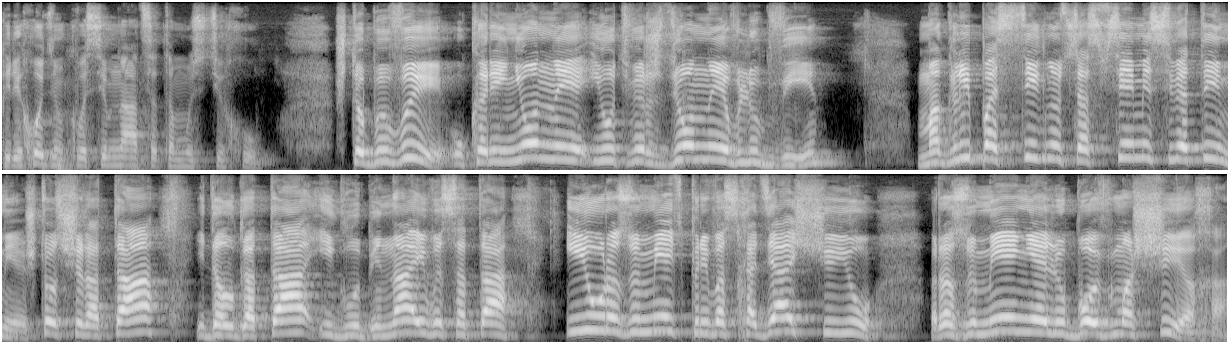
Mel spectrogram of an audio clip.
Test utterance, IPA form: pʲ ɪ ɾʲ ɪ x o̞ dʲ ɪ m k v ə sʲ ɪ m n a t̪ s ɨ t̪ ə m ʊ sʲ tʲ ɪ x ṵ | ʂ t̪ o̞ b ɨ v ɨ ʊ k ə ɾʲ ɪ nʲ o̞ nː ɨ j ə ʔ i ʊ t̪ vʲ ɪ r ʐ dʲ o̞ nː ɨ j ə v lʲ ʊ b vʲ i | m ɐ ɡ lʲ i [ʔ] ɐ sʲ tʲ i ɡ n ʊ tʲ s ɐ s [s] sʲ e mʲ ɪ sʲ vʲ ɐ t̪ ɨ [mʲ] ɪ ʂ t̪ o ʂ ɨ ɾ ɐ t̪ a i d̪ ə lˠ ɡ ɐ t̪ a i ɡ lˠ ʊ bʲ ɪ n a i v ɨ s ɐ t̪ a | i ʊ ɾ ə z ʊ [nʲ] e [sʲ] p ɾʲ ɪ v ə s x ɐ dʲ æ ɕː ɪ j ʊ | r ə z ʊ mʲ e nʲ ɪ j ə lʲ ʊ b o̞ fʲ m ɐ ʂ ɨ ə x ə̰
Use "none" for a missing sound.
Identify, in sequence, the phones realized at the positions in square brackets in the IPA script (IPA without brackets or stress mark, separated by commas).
p, f, mʲ, mʲ, tʲ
